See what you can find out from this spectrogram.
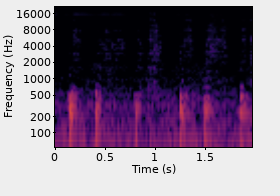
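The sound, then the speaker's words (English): Writing strokes as someone writes out a math equation: six short, scratchy taps in an uneven rhythm, faint and alone. “And before I write that down and continue, I really should write”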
